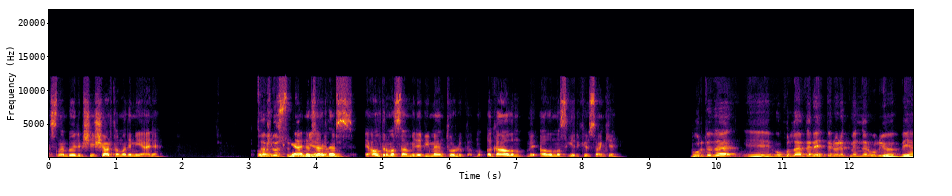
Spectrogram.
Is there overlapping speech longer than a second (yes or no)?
yes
